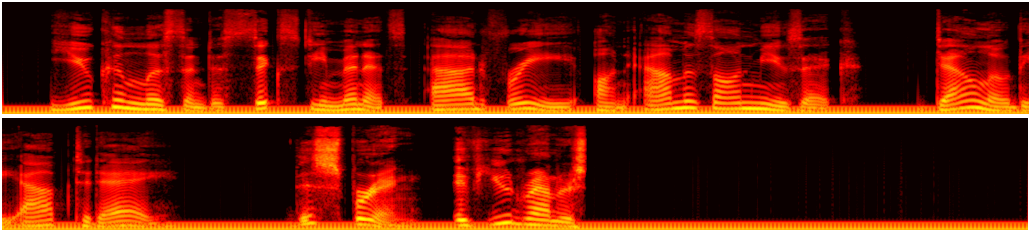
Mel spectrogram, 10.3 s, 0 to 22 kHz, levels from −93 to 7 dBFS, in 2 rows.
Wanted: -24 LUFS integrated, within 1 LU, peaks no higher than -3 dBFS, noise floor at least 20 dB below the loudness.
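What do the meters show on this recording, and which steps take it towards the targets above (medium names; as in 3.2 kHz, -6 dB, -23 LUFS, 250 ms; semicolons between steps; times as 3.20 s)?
tick rate 32 per s; hum 50 Hz; highest harmonic 250 Hz; hum level -29 dBFS; loudness -28.0 LUFS; peak level -10.5 dBFS; loudness target -24.0 LUFS
-> de-click; hum notches 50/100/150/200/250 Hz; trim +4 dB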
